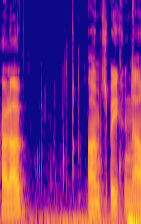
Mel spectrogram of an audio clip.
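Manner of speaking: speaking with mouth full, chewing. Speaking to another speaker while eating a sandwich: talking with mouth full. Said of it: "I'm still got a mouthful of sandwich".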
